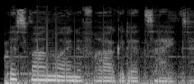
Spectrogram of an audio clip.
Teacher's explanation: What is the vowel sound at the end of Frage? If you guessed a schwa, you're right.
